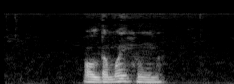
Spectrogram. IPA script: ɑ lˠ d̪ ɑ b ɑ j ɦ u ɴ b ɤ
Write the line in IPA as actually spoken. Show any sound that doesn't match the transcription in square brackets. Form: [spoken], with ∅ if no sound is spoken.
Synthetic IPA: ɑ lˠ d̪ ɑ [m] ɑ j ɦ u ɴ [m] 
